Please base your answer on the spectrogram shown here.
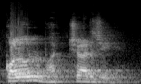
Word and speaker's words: Kallol Bhattacherjee: This is Nehru's First Recruits by Kallol Bhattacherjee. Thank you.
